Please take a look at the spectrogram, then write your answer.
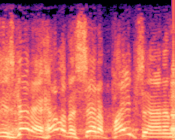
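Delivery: put-on high, chummy old ballplayer voice; Uecker impression. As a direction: pitch it up like a folksy baseball announcer. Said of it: "I just love those Euchre impressions".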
